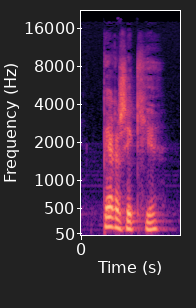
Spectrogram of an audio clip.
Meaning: diminutive of perzik
- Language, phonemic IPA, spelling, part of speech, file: Dutch, /ˈpɛrzɪkjə/, perzikje, noun, Nl-perzikje.ogg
